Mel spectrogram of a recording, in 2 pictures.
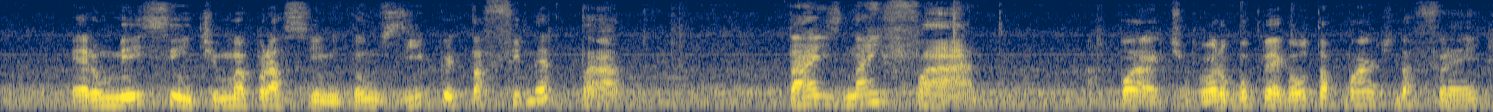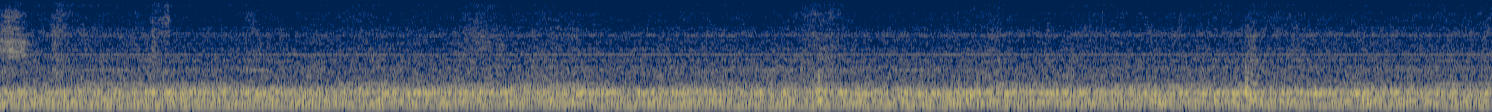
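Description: A sewing machine motor hums steadily.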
